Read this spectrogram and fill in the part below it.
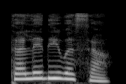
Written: ತಲೆದೆವಸ

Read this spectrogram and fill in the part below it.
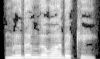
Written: ಮೃದಂಗವಾದಕಿ

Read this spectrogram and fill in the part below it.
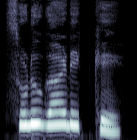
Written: ಸುಡುಗಾಡಿಕ್ಕೆ

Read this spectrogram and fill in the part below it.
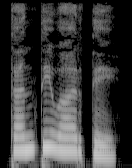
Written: ತಂತಿವಾರ್ತೆ

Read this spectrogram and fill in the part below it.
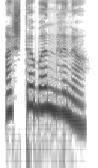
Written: ಅಷ್ಟಬಂಧನ

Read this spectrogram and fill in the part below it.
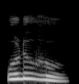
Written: ಉಡುಹು

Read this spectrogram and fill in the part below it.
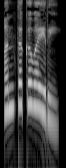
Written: ಅಂತಕವೈರಿ

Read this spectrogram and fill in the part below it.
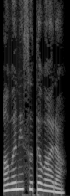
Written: ಅವನಿಸುತವಾರ

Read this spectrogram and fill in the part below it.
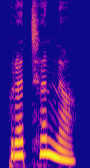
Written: ಪರಿಚ್ಛಿನ್ನ

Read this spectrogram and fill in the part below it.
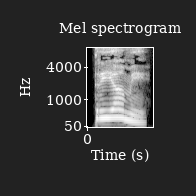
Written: ತ್ರಿಯಾಮೆ

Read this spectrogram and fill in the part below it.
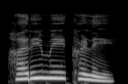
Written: ಹರಿಮೇಖಳೆ

